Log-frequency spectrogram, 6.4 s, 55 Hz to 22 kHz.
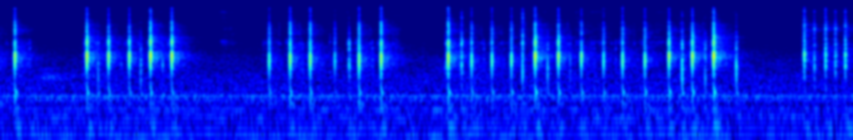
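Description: A 65% mechanical keyboard with red and black GMK ABS plastic keycaps, Cherry Vintage Black switches and an aluminum plate is typed on: one fingertip presses single keys and the spacebar, then both hands type. About 35 short, sharp clacks come in bursts, bright and clicky with a steady low hum underneath.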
